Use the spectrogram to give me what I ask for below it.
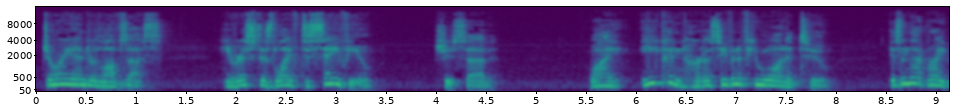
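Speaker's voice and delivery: mother vouching for the servant; earnest mother. A narrator's reading. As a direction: insist firmly to the child. Madeline defends servant.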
